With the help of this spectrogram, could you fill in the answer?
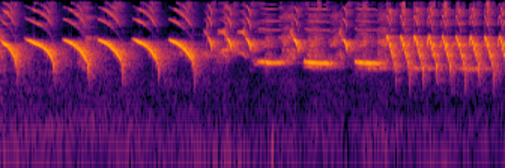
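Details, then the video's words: Canary singing to coax quiet canaries into song: a run of repeated descending whistled sweeps, then buzzy chatter, flat whistled notes and a fast rolling trill. "Kenari Gacor Speed Rapet Ampuh Buat Kenari Macet Jadi Ikut Gacor Lagi || Voice of Canary"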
